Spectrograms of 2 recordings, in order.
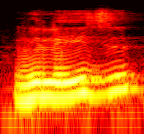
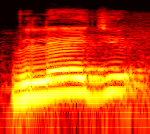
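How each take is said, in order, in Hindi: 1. यह शब्द ब्रिटिश शब्दकोश के तरीके से बोला गया है। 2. यह शब्द आम भारतीय तरीके से बोला गया है। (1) "इसका सही उच्चारण ये है" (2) "हमारे भारत देश में इसे विलेज बोलते हैं, पर वो सही उच्चारण नहीं है"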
